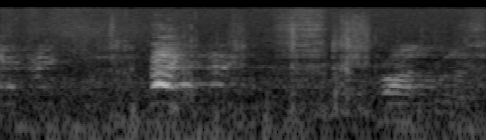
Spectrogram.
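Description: Short, sharp vocal marks from the decoy in the bite suit as the police dog bites him, three quick ones with the loudest just under a second in, each marking a bite or regrip.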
